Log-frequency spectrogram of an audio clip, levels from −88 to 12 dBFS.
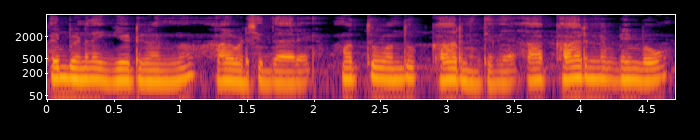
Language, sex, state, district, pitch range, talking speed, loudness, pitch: Kannada, male, Karnataka, Koppal, 125-140 Hz, 115 wpm, -18 LUFS, 135 Hz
